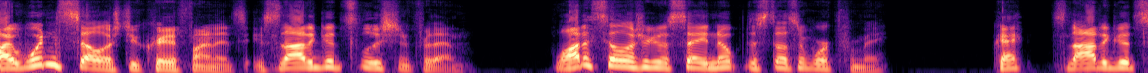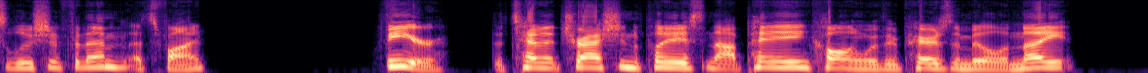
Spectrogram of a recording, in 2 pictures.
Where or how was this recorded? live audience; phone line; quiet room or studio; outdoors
live audience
